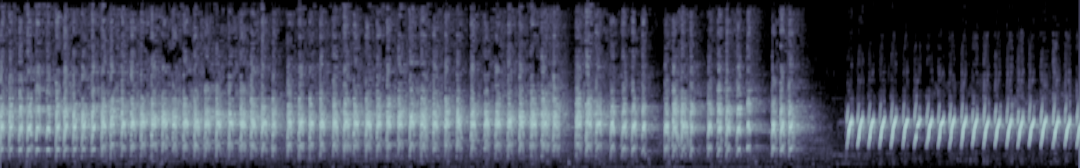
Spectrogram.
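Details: Greater green leafbird giving full bursts of song for training other birds: dense, fast chattering notes in stuttering runs, a short pause, then a clean, rapid trill of evenly spaced high notes.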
